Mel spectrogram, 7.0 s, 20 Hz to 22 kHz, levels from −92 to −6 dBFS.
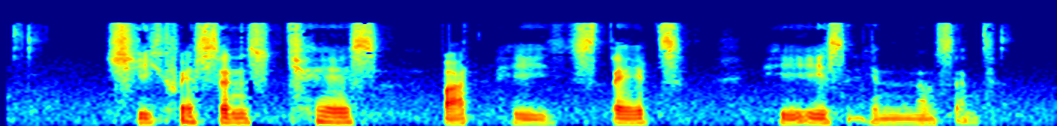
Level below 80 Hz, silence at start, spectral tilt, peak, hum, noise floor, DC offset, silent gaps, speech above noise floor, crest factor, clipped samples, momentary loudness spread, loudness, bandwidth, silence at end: -56 dBFS; 0.7 s; -3 dB/octave; 0 dBFS; none; -59 dBFS; under 0.1%; none; 37 dB; 24 dB; under 0.1%; 12 LU; -22 LUFS; 11.5 kHz; 0.45 s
